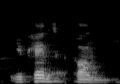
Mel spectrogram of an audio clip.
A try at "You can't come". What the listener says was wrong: But you're pronouncing the T. Stop the T before the explosion. You can't come. So the T is stopped before the explosion.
